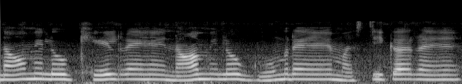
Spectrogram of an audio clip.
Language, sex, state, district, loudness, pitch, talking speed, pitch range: Hindi, female, Haryana, Jhajjar, -15 LUFS, 230 Hz, 205 wpm, 220-240 Hz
